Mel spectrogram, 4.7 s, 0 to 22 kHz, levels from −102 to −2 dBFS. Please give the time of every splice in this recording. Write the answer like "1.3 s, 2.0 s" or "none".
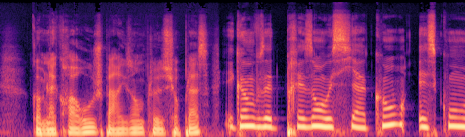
2.2 s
